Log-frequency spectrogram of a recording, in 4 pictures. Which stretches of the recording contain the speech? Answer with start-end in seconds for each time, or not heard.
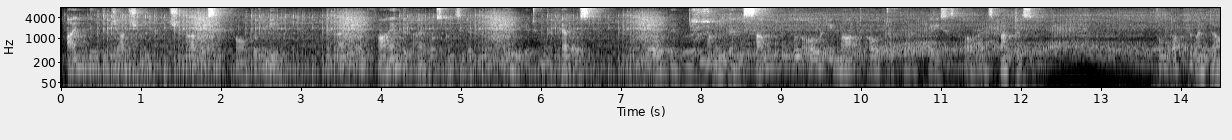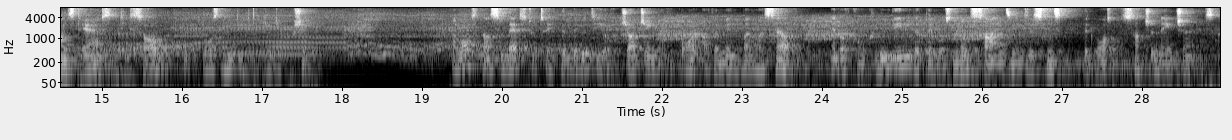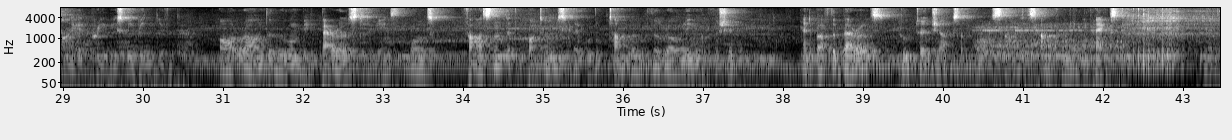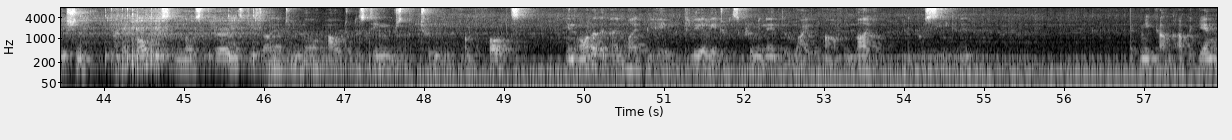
0.1-12.2, 13.6-17.7, 19.4-42.3, 43.1-54.9, 56.8-57.8.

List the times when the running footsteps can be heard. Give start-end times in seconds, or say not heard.
not heard.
